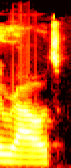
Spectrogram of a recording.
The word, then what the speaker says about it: root: we have roots okay so I've heard so many Nigerians say route and it's not that it is wrong okay it's just the American way of pronouncing it okay Nigerians were colonized by the British and so we speak the British English so it is rude and you might be wondering is it the same pronunciation with ro o t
